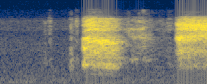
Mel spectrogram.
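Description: A short, breathy, wordless sound from a high-pitched girl's voice about a second in, after a brief silence; talking resumes near the end.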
